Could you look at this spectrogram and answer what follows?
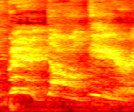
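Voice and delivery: high, loud, stretched-out bellow; shouted slogan. Acted. Big dog T-shirt yelling at everyone, shouted slogan. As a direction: holler it like a brash T-shirt. Voicing a graphic tee slogan.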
